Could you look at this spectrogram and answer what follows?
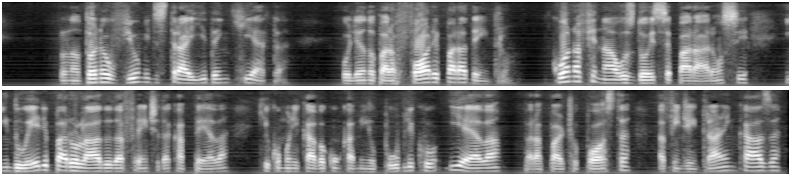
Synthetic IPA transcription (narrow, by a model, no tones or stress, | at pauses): d̥̪onɐ̃nt̪õnowviwmɪd͡ʒist̪ɾaid̪ɐĩkʰiɛt̪ɐ̰ | oʎɐ̃nd̪ʊpaɾɐfɔɾɐɪpaɾɐd̪ẽnt̪ɾʊ̰ | kwɐ̃nd̪ʊɐfinawʊzd̪ojsepaɾaɾɐ̃w̃sɪ | ĩnd̪ʊelɪpaɾʊlad̪ʊd̪ɐfɾẽnt͡ʃɪd̪ɐkapɛlɐ | kɪkomunikavɐkõʊkamĩɲʊpublikʊiɛlɐ | paɾɐpaɾt͡ʃɪopɔst̪ɐ | afĩd͡ʒɪẽnt̪ɾaɾẽj̃kazɐ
